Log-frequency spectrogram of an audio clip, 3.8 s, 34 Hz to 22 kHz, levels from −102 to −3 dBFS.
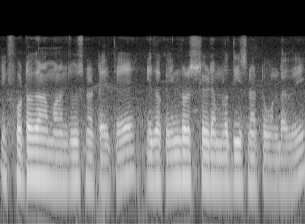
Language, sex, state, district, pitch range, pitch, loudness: Telugu, male, Andhra Pradesh, Anantapur, 120-130 Hz, 125 Hz, -23 LUFS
